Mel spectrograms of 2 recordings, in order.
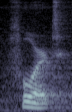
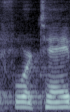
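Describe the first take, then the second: First: The word is said as a single syllable. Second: The word ends with an extra vowel syllable. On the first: "so it would be pronounced fort" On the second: "some people say forte"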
